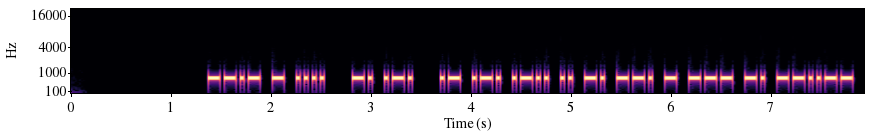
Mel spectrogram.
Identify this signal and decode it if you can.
Morse code, heard as a keyed tone, about 30 wpm, 700 Hz. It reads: QTH NR ARLINGTON,
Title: Practice QSO - Exchange 1 - Beginning - 30wpm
